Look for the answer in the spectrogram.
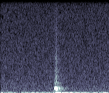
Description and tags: Some fight sounds I made...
